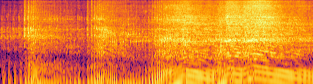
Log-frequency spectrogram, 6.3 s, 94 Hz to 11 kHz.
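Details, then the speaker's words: Hero Glamour 125 single-cylinder motorcycle, about 20,000 km, owned one year: brief clattery start, then steady even low thump at idle with no knocks or misses; runs very quietly, normal idle. "Gayet sessiz çalışıyor tam bir kurya motoru şekil olarak da gayet güzel"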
